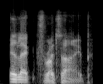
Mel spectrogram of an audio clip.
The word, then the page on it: Electrotype: British English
